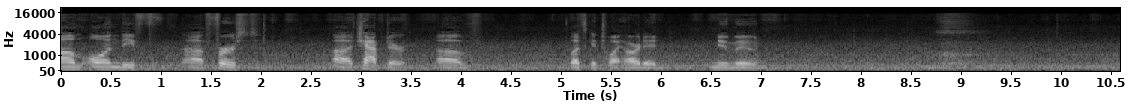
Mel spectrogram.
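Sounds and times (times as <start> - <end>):
speech: 0.0 - 2.1, 2.7 - 4.3, 5.1 - 7.2
person yawning: 8.8 - 9.3.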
